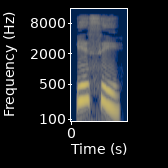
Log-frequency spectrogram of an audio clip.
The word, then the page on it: ಏಸೆ: Kannada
